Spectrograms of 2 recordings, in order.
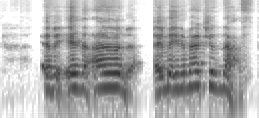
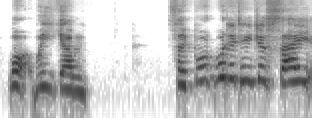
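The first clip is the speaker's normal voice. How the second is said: mock shocked presenter. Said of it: "they said".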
